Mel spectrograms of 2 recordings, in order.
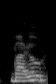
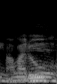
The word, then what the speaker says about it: Baruch: ¿Puedes decir cómo se pronuncia tu nombre? Baruch. Y yo, ok. Baruch, ok.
